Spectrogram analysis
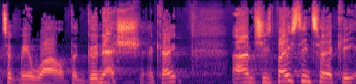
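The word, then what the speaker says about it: Güneş: the way it took me a while but Ganesh okay she's based in Turkey and she works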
